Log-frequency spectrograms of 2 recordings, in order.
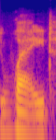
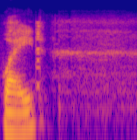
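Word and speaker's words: weighed: out loud assessed value that would be wade w e i g h e d wade and if we say that out loud it sounds exactly the same as wade wade if i spell it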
